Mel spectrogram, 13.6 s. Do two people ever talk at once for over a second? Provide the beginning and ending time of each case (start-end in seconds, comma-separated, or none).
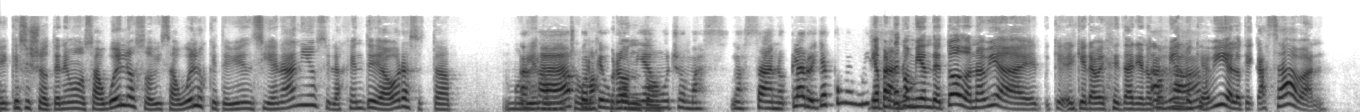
5.2-6.7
